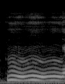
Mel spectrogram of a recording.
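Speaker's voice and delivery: low, soft closed-mouth hums; sullen mock humming. Pastor's wife refusing to say amen, sullen soft humming. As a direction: imitate a sulky "hum, hum".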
